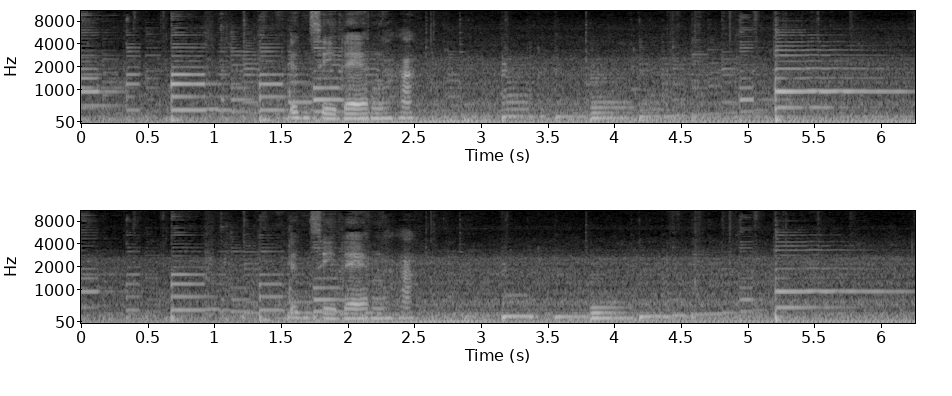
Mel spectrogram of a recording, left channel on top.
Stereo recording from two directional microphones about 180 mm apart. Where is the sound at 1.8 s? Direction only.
40° left (ahead or behind).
